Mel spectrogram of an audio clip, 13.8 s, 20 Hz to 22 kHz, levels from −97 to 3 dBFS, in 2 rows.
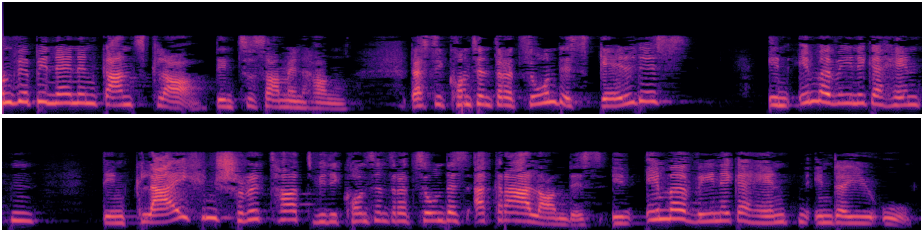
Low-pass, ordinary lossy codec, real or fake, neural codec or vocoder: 7.2 kHz; none; real; none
